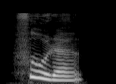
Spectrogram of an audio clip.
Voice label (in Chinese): "富人", Chinese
